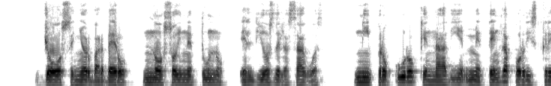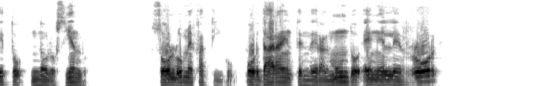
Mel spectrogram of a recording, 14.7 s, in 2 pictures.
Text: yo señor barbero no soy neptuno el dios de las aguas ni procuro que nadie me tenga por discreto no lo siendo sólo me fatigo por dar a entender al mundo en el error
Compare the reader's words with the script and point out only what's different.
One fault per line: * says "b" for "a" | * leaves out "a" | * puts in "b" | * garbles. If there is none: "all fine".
all fine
